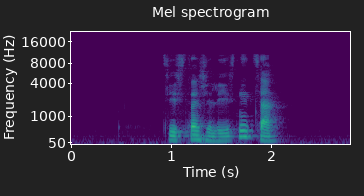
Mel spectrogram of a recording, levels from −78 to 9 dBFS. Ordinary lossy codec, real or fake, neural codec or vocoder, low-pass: Opus, 64 kbps; fake; vocoder, 24 kHz, 100 mel bands, Vocos; 10.8 kHz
